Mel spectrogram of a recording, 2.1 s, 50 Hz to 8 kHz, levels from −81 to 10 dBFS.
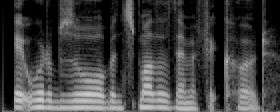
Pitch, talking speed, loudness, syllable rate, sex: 170 Hz, 255 wpm, -16 LUFS, 5.9 syllables/s, female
